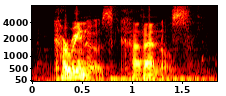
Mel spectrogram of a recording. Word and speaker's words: Keranos: Shoot, what's his name? Not Kratos. What? Keranos. – Oh, Keranos. – Yeah. Keranos.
